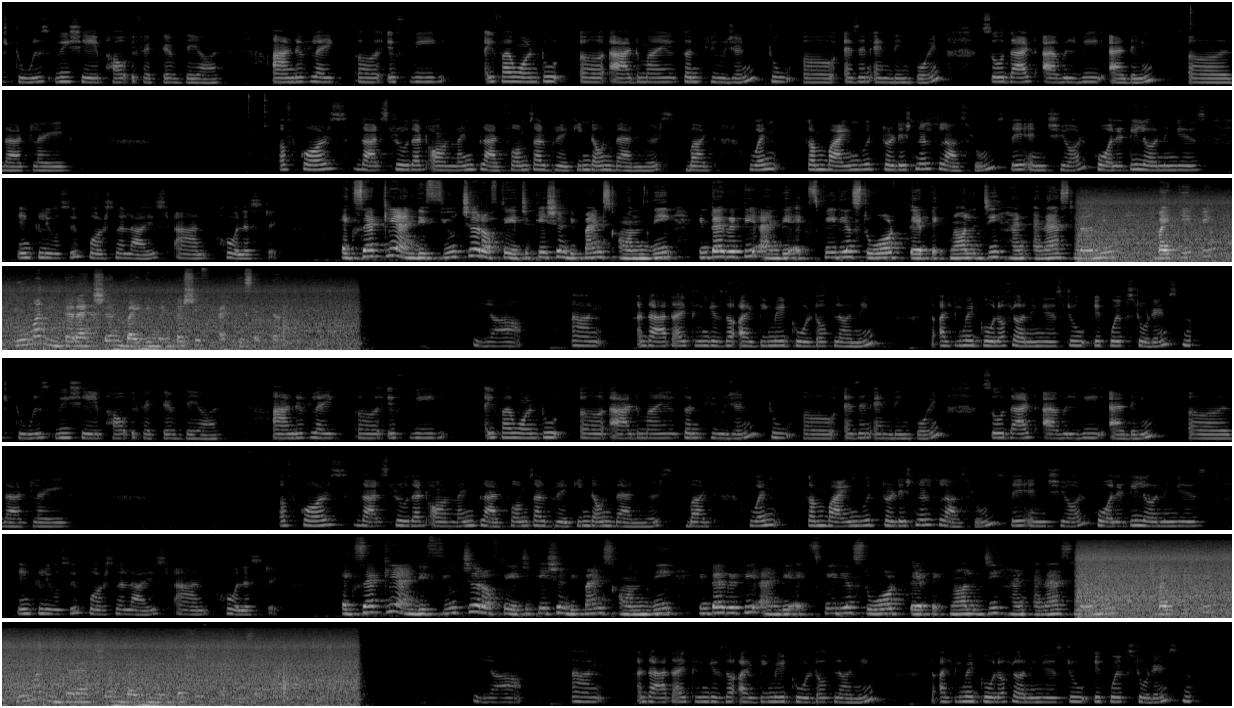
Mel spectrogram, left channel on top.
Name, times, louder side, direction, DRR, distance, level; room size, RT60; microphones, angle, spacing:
voice 1, 0.0-4.4 4.8-11.6 11.9-13.0 13.4-13.7 15.1-27.4 41.6-42.1 42.6-42.9 43.2-45.7 46.0-48.8, left 2 dB, 15° left, 0.7 m, -40 dB
voice 2, 28.0-39.8, left 4 dB, 85° left, 1.1 m, -32 dB
sound 1, 35.3-40.5, right 4 dB, 25° right, 0.6 m, -32 dB
8.1 x 4.9 x 5.8 m
head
